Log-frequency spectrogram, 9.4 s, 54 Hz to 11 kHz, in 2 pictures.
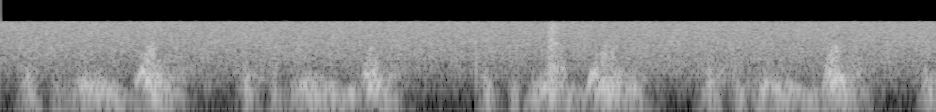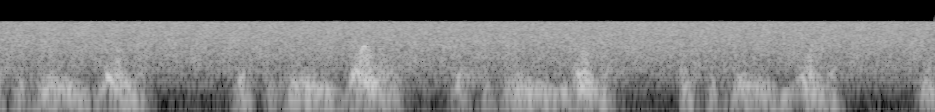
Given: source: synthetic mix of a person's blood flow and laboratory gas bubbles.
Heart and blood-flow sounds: Doppler ultrasound of blood flow; precordium
2.73-2.83 s: bubbles
From the record:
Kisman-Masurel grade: 113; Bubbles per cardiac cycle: 1 to 2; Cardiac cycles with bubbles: 1 to 10%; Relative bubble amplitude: loud (0.450 to 0.775); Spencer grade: 1 (occasional bubble signal discernible with the cardiac motion signal, with majority of cardiac periods free of bubbles); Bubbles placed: only in the low amplitude regions of the cardiac cycle

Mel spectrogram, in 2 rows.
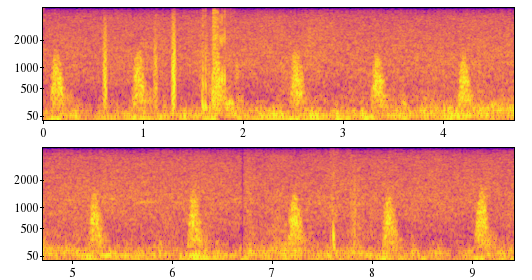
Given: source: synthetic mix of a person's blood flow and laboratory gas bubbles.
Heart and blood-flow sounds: Doppler ultrasound of blood flow; subclavian vein
1.56-2.02 s: bubbles
7.57-7.66 s: bubbles
From the record:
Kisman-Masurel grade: 121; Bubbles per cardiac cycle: 1 to 2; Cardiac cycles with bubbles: 10 to 50%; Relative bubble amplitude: barely perceptible (0.100 to 0.250); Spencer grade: 2 (many but less than half of the cardiac periods contain bubble signals, singularly or in groups); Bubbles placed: anywhere in the cardiac cycle

